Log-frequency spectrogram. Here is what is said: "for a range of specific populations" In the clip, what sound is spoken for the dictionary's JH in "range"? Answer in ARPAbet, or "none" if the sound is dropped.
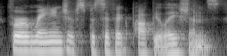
JH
